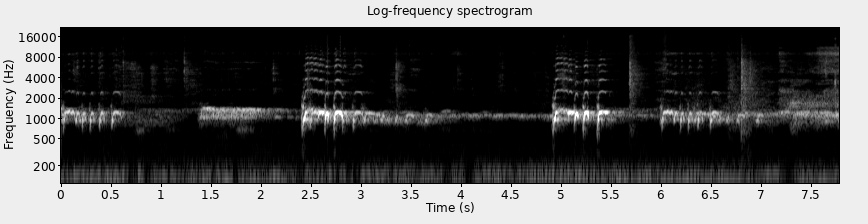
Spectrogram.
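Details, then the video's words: Eagerly singing small-voiced local zebra doves answer one another in the morning with choppy trills and long wavering coos over a steady low hum, plus a few faint high chirps near the end. "Perkutut lokal suara kecil gacor pagi hari bersahutan"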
